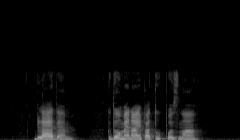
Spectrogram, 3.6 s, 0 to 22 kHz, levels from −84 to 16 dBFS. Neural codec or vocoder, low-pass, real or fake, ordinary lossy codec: none; 10.8 kHz; real; MP3, 96 kbps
